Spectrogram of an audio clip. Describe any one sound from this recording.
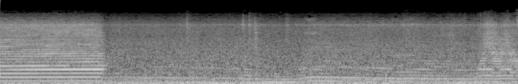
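A race car engine drops to a lower, quieter drone as the driver eases off.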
